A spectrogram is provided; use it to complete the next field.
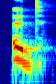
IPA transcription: əd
